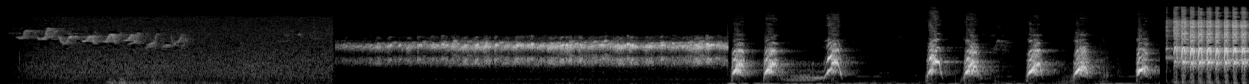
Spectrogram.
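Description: A small bird gives a quick falling series of chirps, then a frog calls: first a steady trill, then a run of about eight short croaks. Near the end a loud, rapid, buzzing pulse train begins.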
